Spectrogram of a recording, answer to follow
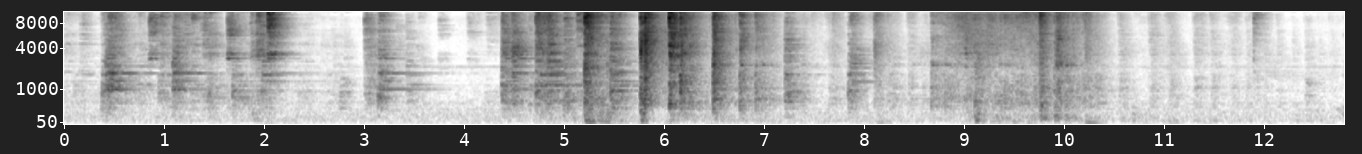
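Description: Kitchen utensils clinking and rattling as a small whisk is taken down from a rack of hanging utensils. A few ringing metallic clinks come in the first couple of seconds, then a longer run of knocks and clatter from about four seconds in until near the end.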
